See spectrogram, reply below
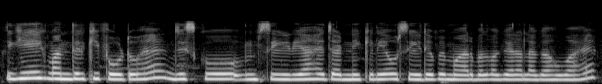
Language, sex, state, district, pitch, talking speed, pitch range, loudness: Hindi, female, Uttar Pradesh, Lalitpur, 235 Hz, 200 wpm, 225-250 Hz, -12 LUFS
